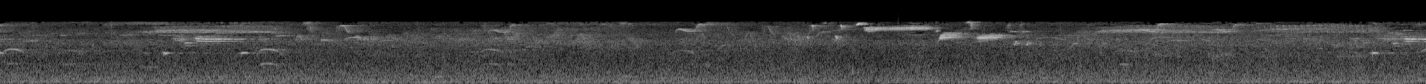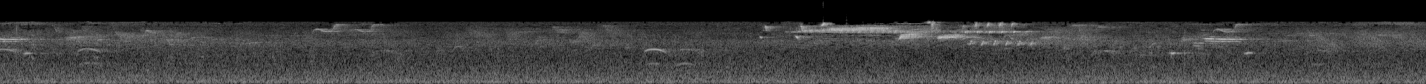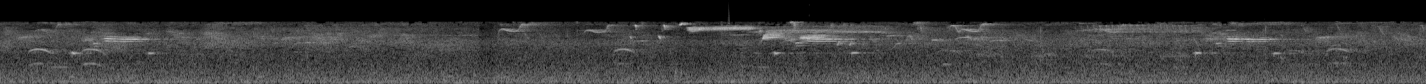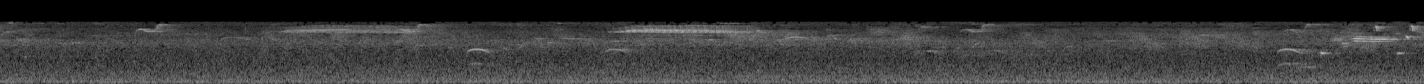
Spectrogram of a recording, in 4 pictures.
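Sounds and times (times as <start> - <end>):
songbirds chirping and trilling: 0.0 - 57.0
steady background hiss: 0.0 - 57.0.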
